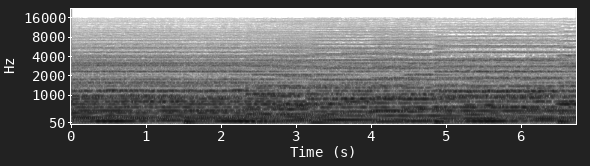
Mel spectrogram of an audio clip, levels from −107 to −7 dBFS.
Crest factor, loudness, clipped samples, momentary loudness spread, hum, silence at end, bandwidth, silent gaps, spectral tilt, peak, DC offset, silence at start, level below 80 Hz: 12 dB; -19 LUFS; under 0.1%; 3 LU; none; 0 s; 10 kHz; none; -7.5 dB/octave; -4 dBFS; under 0.1%; 0 s; -38 dBFS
